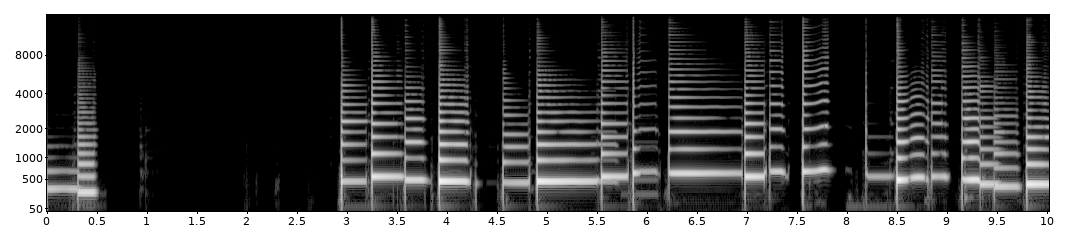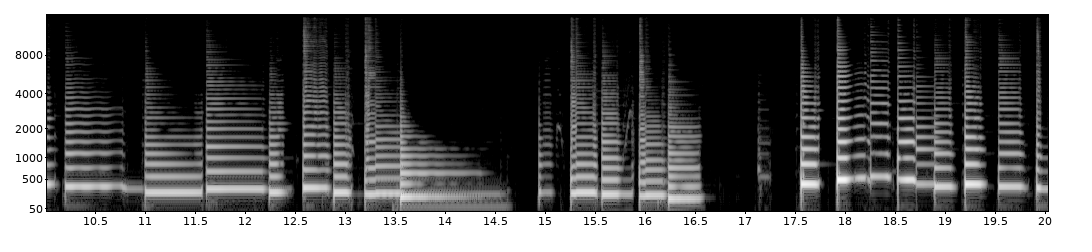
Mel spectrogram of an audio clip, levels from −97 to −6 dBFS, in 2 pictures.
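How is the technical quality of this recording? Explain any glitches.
No technical faults are audible anywhere in this music.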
